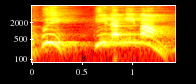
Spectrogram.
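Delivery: loud startled cry, pitch jumping up; startled shout. Retold or imitated. Worshipper shouting when the imam vanishes, startled shout. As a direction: blurt it out like a shocked worshipper.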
